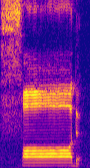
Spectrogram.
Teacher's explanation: الف کی ادائیگی منہ کے کھولنے سے ہوتی ہے، اور 3 الف کے برابر لمبا کر کے پڑھیں، جیسے صاد۔ غلطیوں کی نشاندہی: بعض بچے صاد کی ادائیگی کے وقت منہ بند رکھتے ہیں، یہ غلط ہے، جیسے صاد، کیونکہ الف کی ادائیگی منہ کے کھولنے سے ہوتی ہے، جیسے صاد۔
